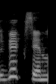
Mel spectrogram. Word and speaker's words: Vicsen: I'm like, so it's Vixen, like V-I-X-E-N, except it's me, V-I-C. S-E-N.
